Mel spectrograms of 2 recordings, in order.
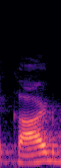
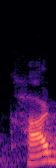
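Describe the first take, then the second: First: کارڈ with a plain, unaspirated K; acceptable pronunciation. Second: کھارڈ with an aspirated K; accented pronunciation. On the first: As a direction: say کارڈ with no puff on the K. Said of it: "بول دیتے ہیں تو بھی چلے گا". (کارڈ سادہ "ک" کے ساتھ) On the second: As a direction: puff air on the K of کھارڈ. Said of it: "pronunciation plus accent آ گیا". (کھارڈ، "ک" ہوا چھوڑتے ہوئے) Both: Shown as a demonstration.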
